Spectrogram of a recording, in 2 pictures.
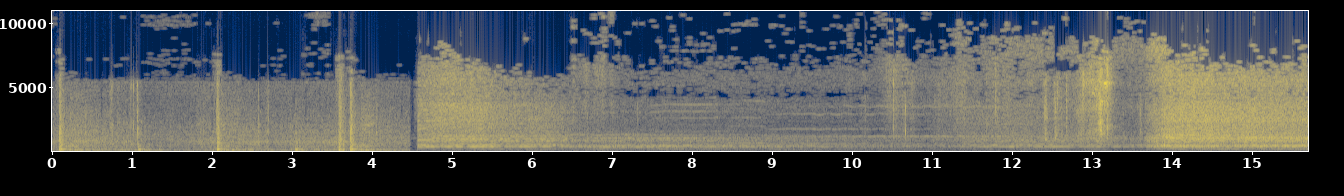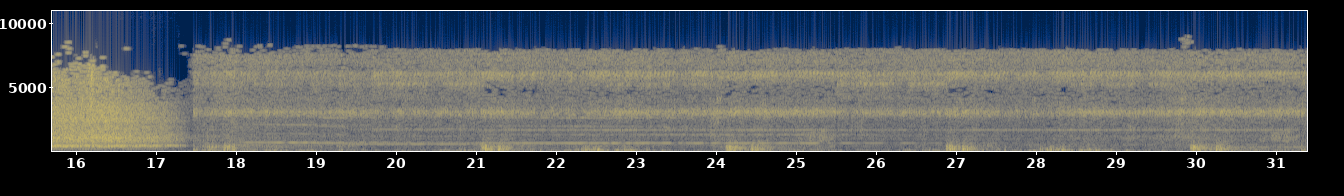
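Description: A few sharp knocks, then a long horn-like drone of several steady tones that swells near the middle and cuts off abruptly. After it comes a fainter steady tone with a low thump every few seconds.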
